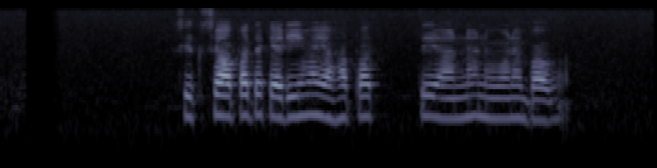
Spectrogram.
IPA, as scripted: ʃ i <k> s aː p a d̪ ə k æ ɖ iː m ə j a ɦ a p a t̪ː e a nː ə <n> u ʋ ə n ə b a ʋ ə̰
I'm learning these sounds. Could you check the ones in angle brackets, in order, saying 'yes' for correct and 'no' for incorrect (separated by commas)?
yes, yes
